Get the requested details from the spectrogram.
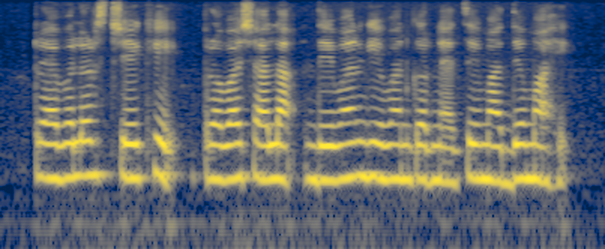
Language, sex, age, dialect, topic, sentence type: Marathi, female, 25-30, Northern Konkan, banking, statement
